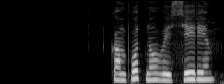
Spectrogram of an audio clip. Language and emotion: Russian, neutral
